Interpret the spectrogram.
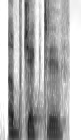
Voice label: "objective", Indian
